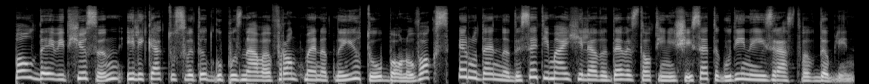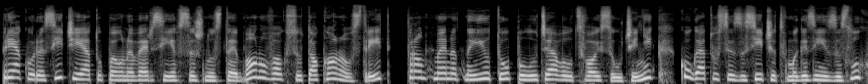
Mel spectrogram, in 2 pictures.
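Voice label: Bulgarian, female, voice over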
